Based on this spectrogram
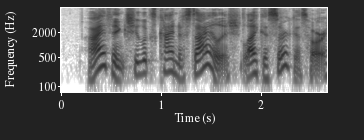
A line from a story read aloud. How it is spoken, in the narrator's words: said Mark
